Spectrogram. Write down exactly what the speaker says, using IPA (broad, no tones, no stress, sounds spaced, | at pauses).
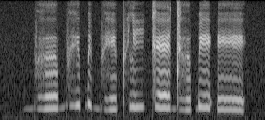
bʱ əː bʱ ɪ ɓ ɪ bʱ e pʰ l iː k ɛː dʱ ə ɓ eː ʔ eː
